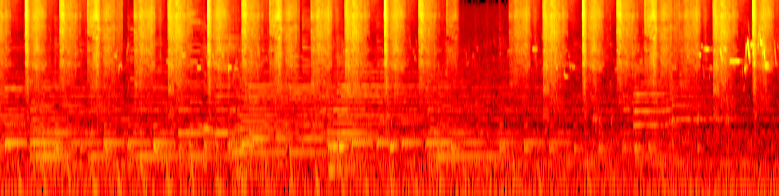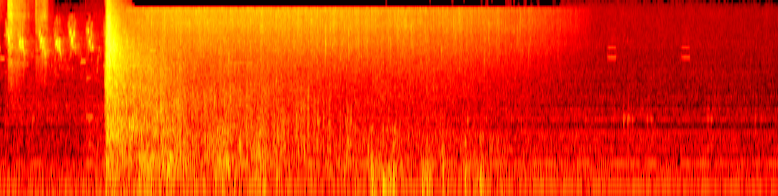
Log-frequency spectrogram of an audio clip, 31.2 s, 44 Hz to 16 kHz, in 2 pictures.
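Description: Background music with a steady beat, cut off about 18 seconds in by a sudden loud rumble of thunder with a rain-like hiss that carries on, swells a few times and slowly fades.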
